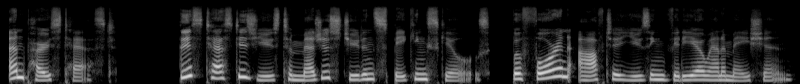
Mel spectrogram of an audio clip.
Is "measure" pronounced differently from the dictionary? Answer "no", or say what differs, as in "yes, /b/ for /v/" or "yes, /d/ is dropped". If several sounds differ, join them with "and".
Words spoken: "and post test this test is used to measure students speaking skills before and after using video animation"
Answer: no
